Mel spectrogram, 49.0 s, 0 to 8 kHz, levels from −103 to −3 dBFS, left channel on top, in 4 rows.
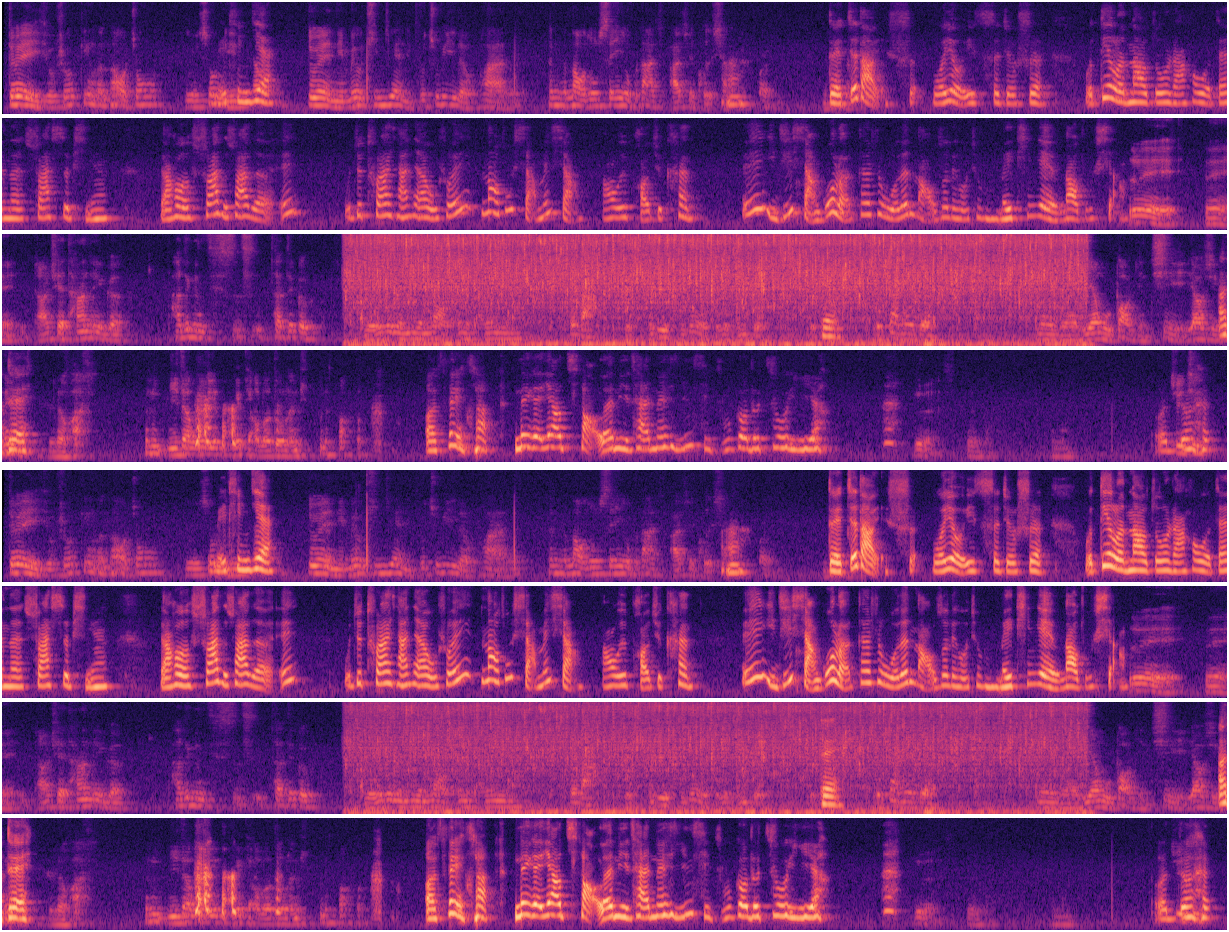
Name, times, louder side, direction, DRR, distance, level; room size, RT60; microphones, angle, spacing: voice 1, 0.1-2.6 3.1-7.7 8.3-8.4 23.5-25.8 26.2-27.7 28.1-29.7 30.2-32.2 32.6-32.9 33.2-33.9 34.8-36.9 37.2-37.7 38.2-40.4 45.9-46.1 46.4-46.6 47.2-47.4 48.4-48.8, left 2 dB, 40° left, 1.0 m, -41 dB
voice 2, 2.1-2.7 7.2-7.4 8.3-10.4 10.8-13.3 13.8-15.2 15.7-18.0 18.3-19.2 19.6-23.5 32.7-32.9 36.7-37.0 38.7-38.8 40.5-40.6 41.0-41.6 41.9-45.0 45.6-45.7 48.3-48.8, right 7 dB, 80° right, 0.3 m, -24 dB
sound 1, 27.9-35.4, left 7 dB, 25° left, 0.4 m, -30 dB
5.6 x 4.1 x 4.3 m
head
